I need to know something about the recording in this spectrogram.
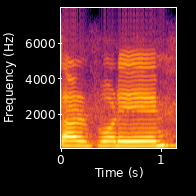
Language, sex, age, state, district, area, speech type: Bengali, female, 30-45, West Bengal, Birbhum, urban, spontaneous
